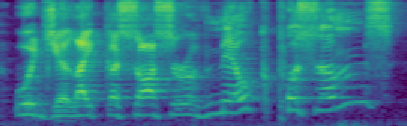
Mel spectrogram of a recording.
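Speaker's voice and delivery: put-on high sneering baby talk; mocking coo. A narrator's reading. Crowd taunting Aslan with mock sweetness. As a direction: fake sweetness, pure mockery. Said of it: "jeering at him".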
